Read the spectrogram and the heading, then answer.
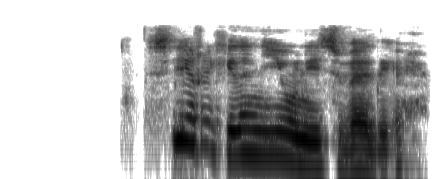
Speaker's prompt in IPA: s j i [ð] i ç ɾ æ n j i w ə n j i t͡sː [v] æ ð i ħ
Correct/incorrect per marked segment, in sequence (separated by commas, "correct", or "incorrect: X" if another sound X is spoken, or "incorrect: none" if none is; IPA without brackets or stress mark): incorrect: ʁ, correct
